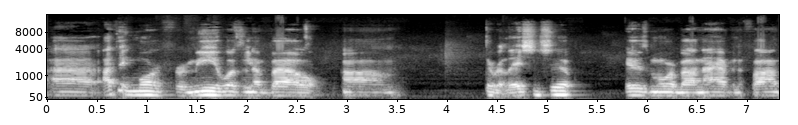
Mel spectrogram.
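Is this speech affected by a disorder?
No.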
